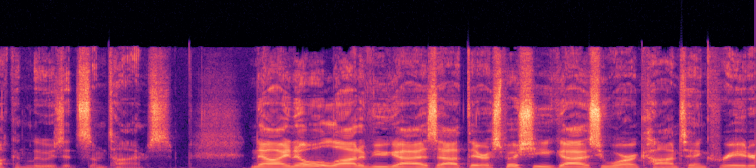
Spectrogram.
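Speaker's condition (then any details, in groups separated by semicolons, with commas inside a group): No condition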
